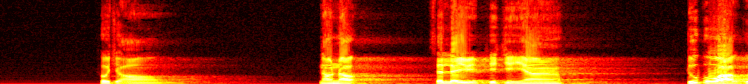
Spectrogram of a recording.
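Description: A man chants slowly in a deep, drawn-out voice into a microphone.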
